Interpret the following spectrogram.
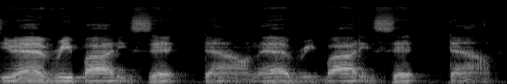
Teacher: on the word, sit, you're saying seet, and there's uh, the vowel is wrong.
